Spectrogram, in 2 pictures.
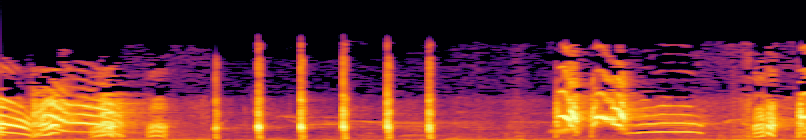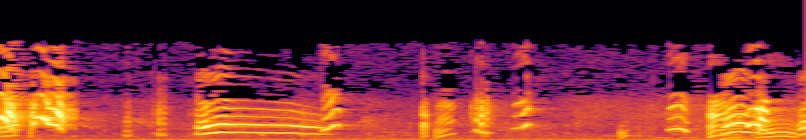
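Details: Harsh chattering bursts from an Indian ringneck parrot, a rose-ringed parakeet, broken by a few sharp clicks, with repeated descending whistled squawks in short clusters.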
